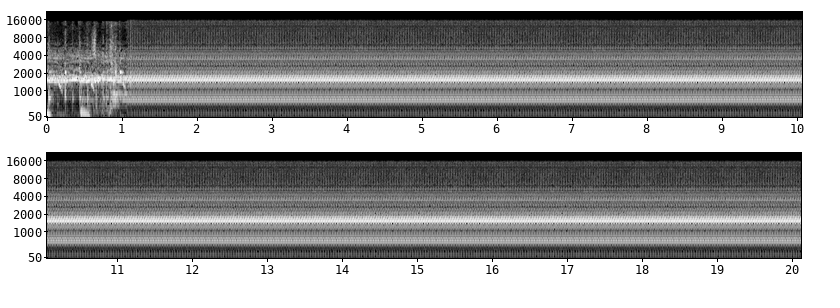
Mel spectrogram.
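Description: Electronic dance music cuts off about a second in and gives way to one steady, held electronic tone that does not change in pitch or loudness; just after it ends the dance music comes back.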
